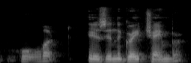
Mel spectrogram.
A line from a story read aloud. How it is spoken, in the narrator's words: His voice faltered, and he asked with disorder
